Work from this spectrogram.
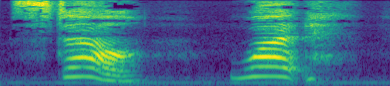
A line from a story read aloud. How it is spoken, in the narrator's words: He gasped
